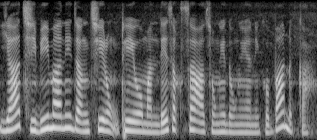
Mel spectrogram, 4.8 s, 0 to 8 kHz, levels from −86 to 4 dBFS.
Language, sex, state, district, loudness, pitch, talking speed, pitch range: Garo, female, Meghalaya, West Garo Hills, -16 LUFS, 210 Hz, 115 wpm, 185-235 Hz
